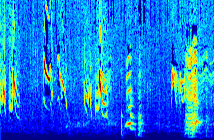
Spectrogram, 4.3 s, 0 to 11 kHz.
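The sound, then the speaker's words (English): Calls of a pair of crested larks under 10 feet away, the male displaying and dancing around: several short bursts of clear, sliding whistles and buzzy trills separated by brief pauses, ending in a fuller, rolling phrase. No voices. “While a pair of crested larks were not even 10 feet from me, the male displaying and dancing around.”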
